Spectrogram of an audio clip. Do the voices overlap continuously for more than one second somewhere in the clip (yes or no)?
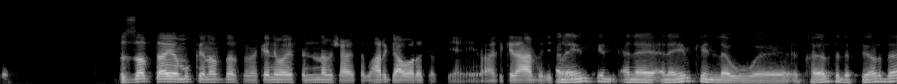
no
